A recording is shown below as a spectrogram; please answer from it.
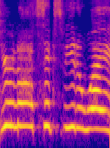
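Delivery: acted, very high, shrill, furious screaming woman's voice. Retelling a woman cornering the speaker at a laundromat: imitating a woman screaming. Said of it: "she's screaming like".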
